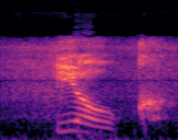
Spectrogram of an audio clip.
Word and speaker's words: yolk: of the egg and it will make sense for the l sounds to be heard just like it is in the color it's not it's rhyme with joke the same is true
